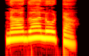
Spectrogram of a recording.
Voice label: "ನೂಕಲಾಟ", kannada

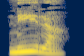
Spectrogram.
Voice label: "ನೀರ", Kannada

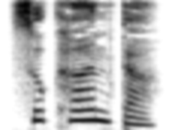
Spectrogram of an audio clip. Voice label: "ಸುಗಂಧ", Kannada

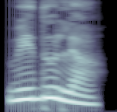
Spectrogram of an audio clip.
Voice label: "ವಿದುಲ", Kannada

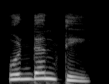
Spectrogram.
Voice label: "ಒಡ್ಡಂತಿ", kannada

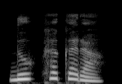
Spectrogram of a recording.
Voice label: "ದಗಾಕೋರ", kannada

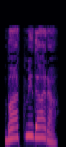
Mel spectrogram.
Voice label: "ಬಾತ್ಮೀದಾರ", kannada

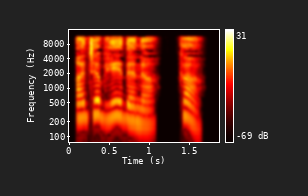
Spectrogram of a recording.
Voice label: "ಅಜಭೇದನ(ಕ)", Kannada

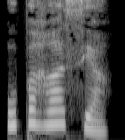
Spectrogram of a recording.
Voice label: "ಉಪಹಾಸ್ಯ", Kannada; upa hāsya; noun

